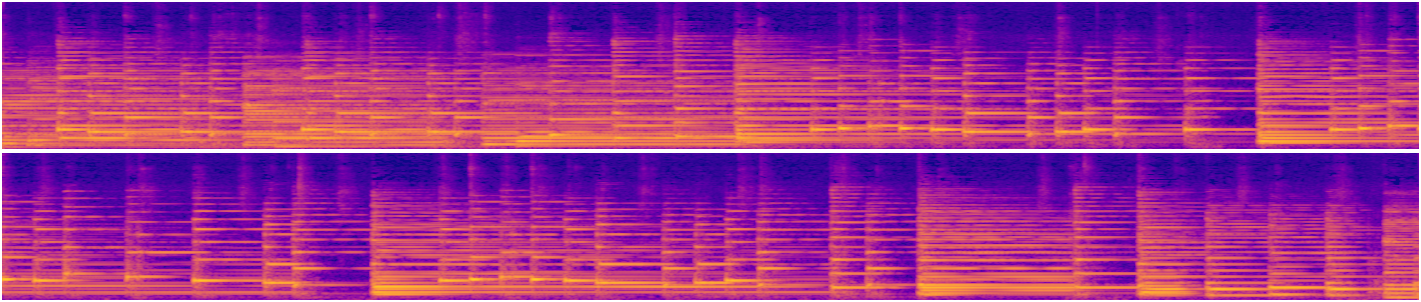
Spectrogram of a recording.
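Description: Solo upright piano playing a gentle melody over held low chords, pausing briefly about twelve and eighteen seconds in before each new phrase begins.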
